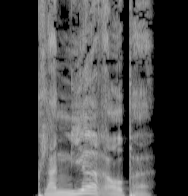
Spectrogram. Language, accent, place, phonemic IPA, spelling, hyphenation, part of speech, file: German, Germany, Berlin, /plaˈniːɐˌʁaʊpə/, Planierraupe, Pla‧nier‧rau‧pe, noun, De-Planierraupe.ogg
- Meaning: bulldozer (tractor)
